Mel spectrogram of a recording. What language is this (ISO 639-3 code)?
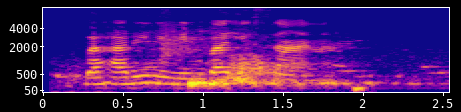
swa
